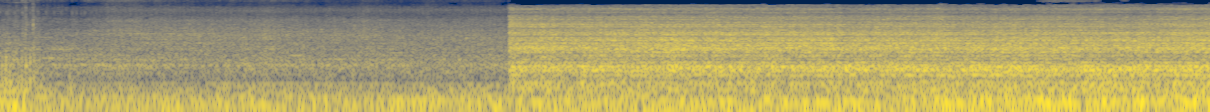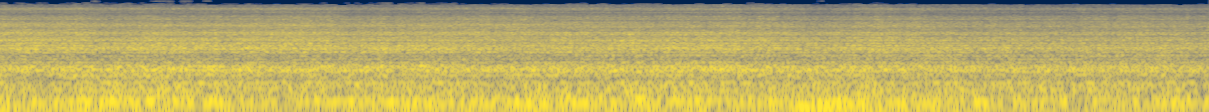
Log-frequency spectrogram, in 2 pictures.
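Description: Car cabin noise from a slowly driving car: the engine running with a low steady rumble, and a steady rushing hiss that comes in suddenly about two and a half seconds in.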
